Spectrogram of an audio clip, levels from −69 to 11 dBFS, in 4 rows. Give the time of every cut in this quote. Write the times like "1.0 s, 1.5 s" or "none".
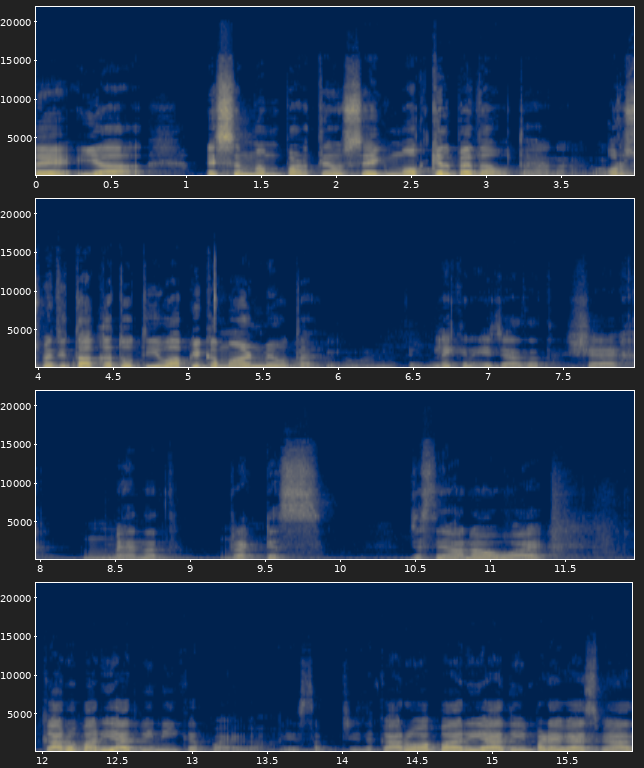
none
